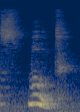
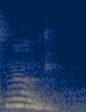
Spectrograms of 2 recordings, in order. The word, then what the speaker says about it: smooth: We pronounce it smooth. It's not smooth, it's smooth. Smooth.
